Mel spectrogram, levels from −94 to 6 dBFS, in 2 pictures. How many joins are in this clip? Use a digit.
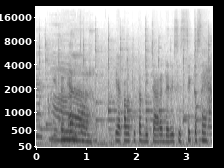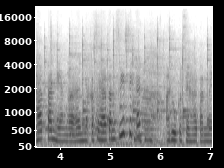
1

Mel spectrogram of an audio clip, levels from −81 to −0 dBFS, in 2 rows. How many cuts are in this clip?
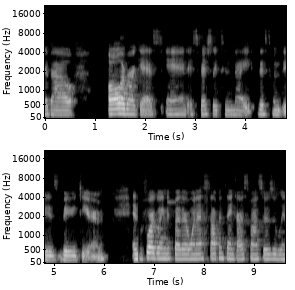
1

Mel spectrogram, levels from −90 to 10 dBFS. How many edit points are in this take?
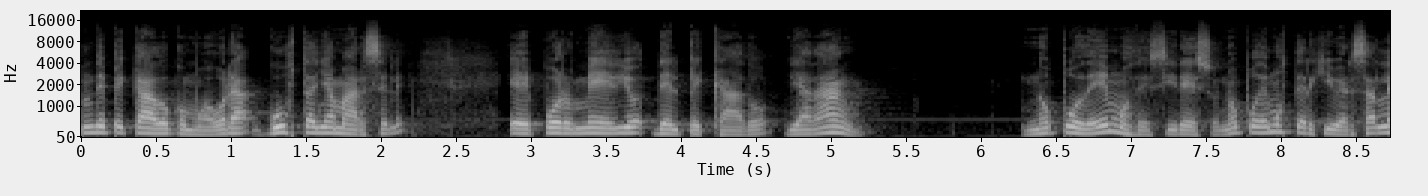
0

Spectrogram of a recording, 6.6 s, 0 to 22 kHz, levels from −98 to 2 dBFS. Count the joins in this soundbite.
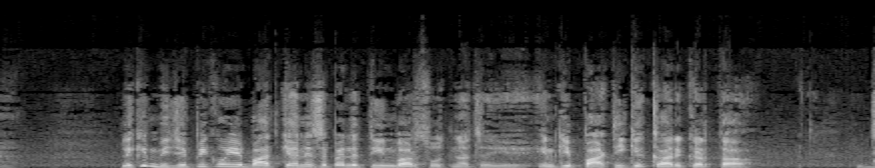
0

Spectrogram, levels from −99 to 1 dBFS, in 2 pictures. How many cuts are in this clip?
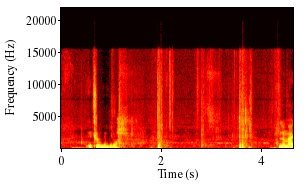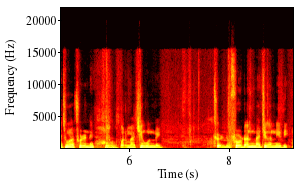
1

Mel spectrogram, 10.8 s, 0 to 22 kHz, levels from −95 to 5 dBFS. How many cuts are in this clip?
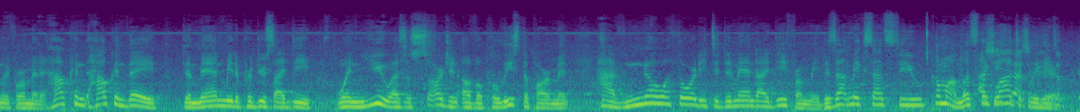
0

